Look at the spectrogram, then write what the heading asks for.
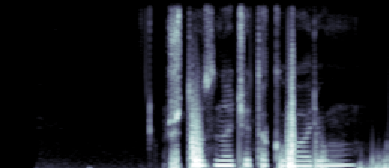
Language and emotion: Russian, neutral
